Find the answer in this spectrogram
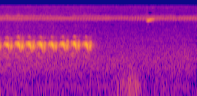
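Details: Harsh, scratchy chugging from a cactus wren: roughly eight rapid notes in just over a second, then near silence with a faint soft thump and a steady high hiss.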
